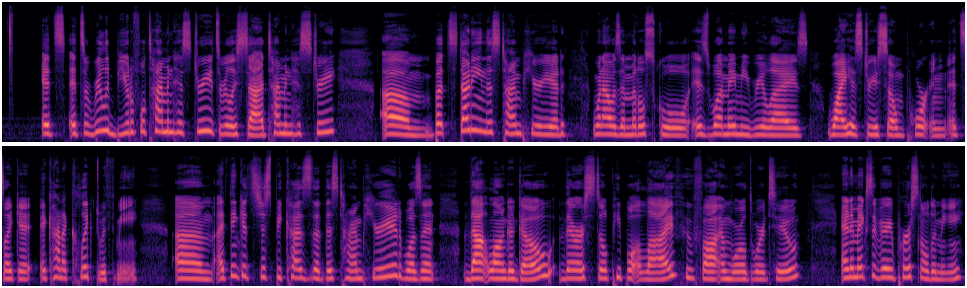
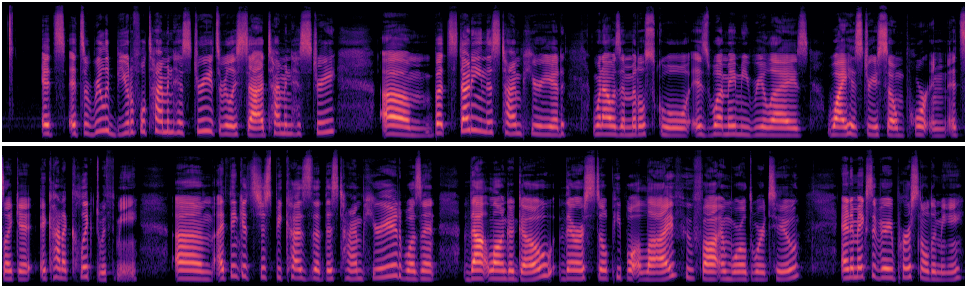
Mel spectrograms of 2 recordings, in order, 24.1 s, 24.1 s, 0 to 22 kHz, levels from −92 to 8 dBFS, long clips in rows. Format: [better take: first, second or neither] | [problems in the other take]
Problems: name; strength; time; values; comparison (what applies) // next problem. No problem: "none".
first | thin; very; fading below 550 Hz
